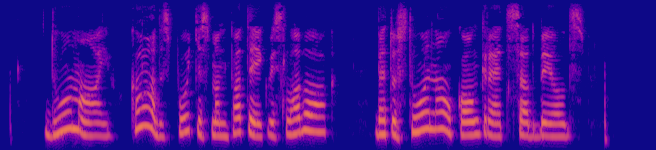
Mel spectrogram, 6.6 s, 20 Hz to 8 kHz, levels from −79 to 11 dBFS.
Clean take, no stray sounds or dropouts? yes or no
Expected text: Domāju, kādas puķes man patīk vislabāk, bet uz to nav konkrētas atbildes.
yes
